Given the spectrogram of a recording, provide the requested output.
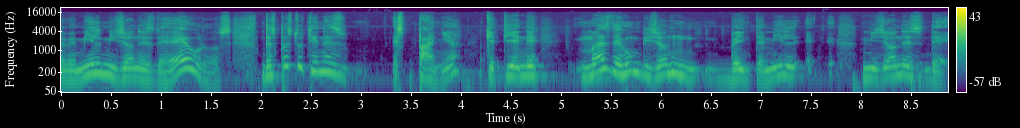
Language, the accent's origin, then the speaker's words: Spanish; Ecuador; en el momento que nosotros como ecuatorianos denunciamos el pago ilegítimo de la deuda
